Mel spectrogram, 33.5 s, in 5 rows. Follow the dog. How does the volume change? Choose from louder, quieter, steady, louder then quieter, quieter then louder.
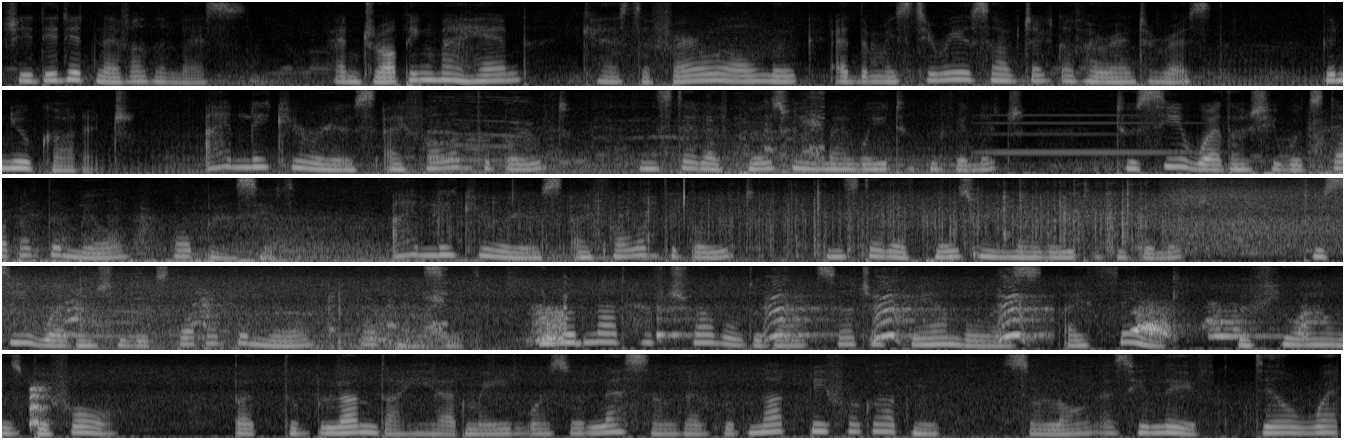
louder.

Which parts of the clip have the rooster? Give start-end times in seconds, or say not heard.
8.8-10.8, 20.4-22.4.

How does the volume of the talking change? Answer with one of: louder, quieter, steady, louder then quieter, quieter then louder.
steady.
